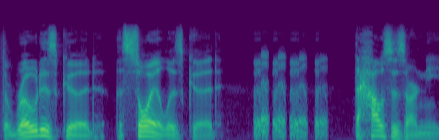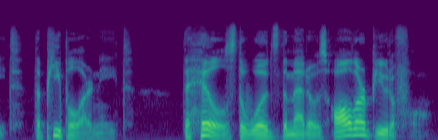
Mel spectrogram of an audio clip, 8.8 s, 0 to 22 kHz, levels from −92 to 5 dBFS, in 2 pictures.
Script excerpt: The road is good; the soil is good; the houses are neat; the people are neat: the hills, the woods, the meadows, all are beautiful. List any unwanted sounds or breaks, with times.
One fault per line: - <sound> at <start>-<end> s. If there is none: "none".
- laugh at 2.5-3.3 s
